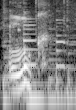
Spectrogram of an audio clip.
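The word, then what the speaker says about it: лук: L'oignon, c'est quand même un mot un peu spécial parce qu'en russe, l'oignon, c'est dit louk. Et ben moi, avec mon français médiocre, comme vous l'entendez tout le temps, je prononce pas très bien parfois le prénom Luc et je l'appelle Luc.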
